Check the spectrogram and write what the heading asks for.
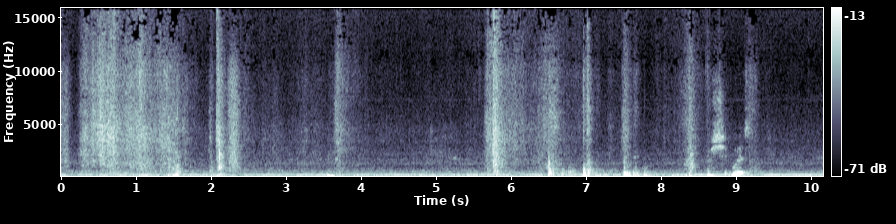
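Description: Packaging rustling and scattered knocks of cardboard and wood as a wooden dog-stopper stair gate is lifted out of its box, with one heavier thump a few seconds in.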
